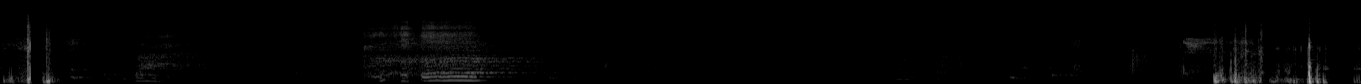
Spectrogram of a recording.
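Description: A preacher blows his nose during a sermon: a few short snuffly bursts, then one longer, rough honking blow, followed by quiet and some closing sniffs and rustling. No one speaks.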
